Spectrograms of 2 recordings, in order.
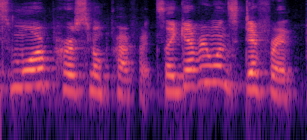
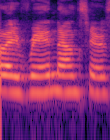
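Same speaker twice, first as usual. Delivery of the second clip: ordinary talk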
